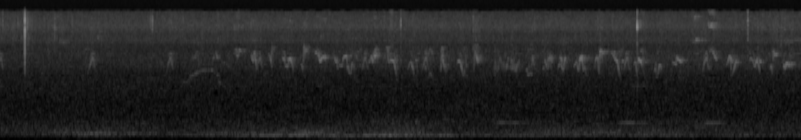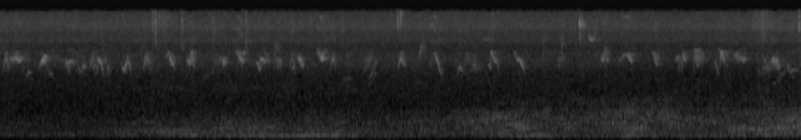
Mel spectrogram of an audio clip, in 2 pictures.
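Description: Faint high chirps of small birds in a quick, irregular twittering run, over a low steady background rumble that grows louder in the second half.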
